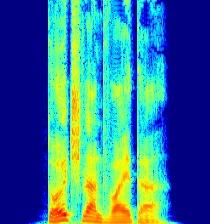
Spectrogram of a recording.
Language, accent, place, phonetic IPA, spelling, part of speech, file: German, Germany, Berlin, [ˈdɔɪ̯t͡ʃlantˌvaɪ̯tɐ], deutschlandweiter, adjective, De-deutschlandweiter.ogg
- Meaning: inflection of deutschlandweit: 1. strong/mixed nominative masculine singular 2. strong genitive/dative feminine singular 3. strong genitive plural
